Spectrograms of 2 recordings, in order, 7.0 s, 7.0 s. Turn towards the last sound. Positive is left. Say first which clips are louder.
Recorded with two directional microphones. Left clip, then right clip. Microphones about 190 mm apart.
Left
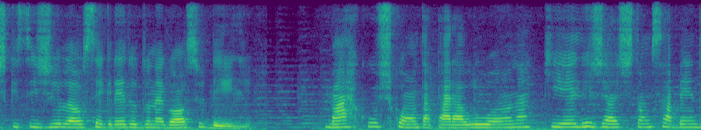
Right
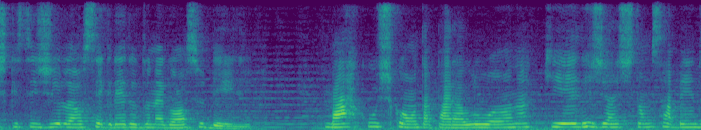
# left 6 dB
turn(degrees=30)  # may be behind; listen again after turning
